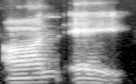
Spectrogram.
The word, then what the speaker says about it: Onae: people would call me on like oh n on a and so on a because that's pronounced pronouncing the pronunciation for it but it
